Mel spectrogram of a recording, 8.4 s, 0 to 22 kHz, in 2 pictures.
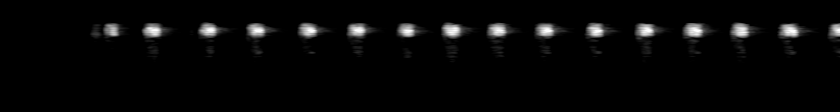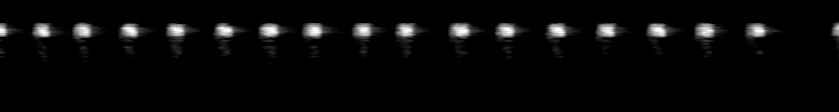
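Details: Cricket chirping from a 2020 National Institute of Biological Resources recording: high, clean chirps repeated steadily about four times per second, with no other sounds.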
